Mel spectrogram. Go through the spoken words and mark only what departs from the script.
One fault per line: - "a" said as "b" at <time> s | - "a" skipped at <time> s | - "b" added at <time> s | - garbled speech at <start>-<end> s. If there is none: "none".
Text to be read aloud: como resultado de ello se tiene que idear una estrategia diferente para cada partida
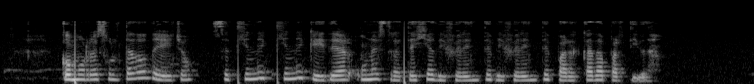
- "tiene" added at 2.7 s
- "diferente" added at 4.9 s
